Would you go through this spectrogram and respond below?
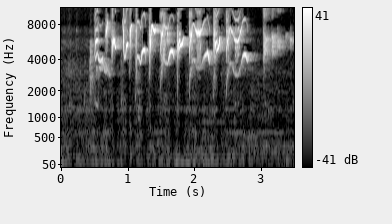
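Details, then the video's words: Rolling song of a muncang sunbird, played to coax a stalled bird into singing: a continuous rapid run of high, wavering, whistled trills lasting nearly three seconds, then a short high buzzy note. "Kolibri Muncang gacor ngeroll || pancingan terapi memancing emosi Muncang macet."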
